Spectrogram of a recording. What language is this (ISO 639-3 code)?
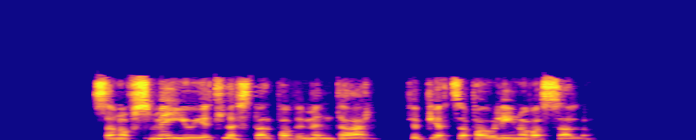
mlt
